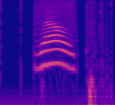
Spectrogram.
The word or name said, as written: whelp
